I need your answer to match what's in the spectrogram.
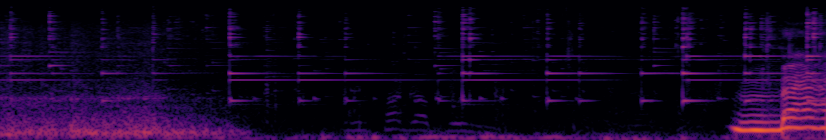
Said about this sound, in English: Bah. That's the shepherd herding his sheep across. Bah.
